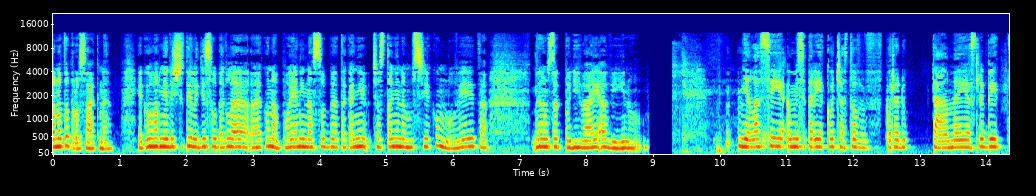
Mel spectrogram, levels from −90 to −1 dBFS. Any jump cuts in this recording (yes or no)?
yes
